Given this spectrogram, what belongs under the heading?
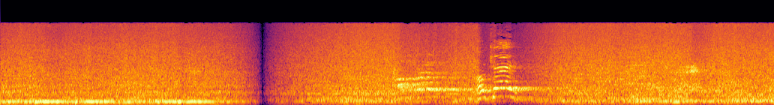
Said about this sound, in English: Boy, it's some interesting sounds from all the rushing water.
